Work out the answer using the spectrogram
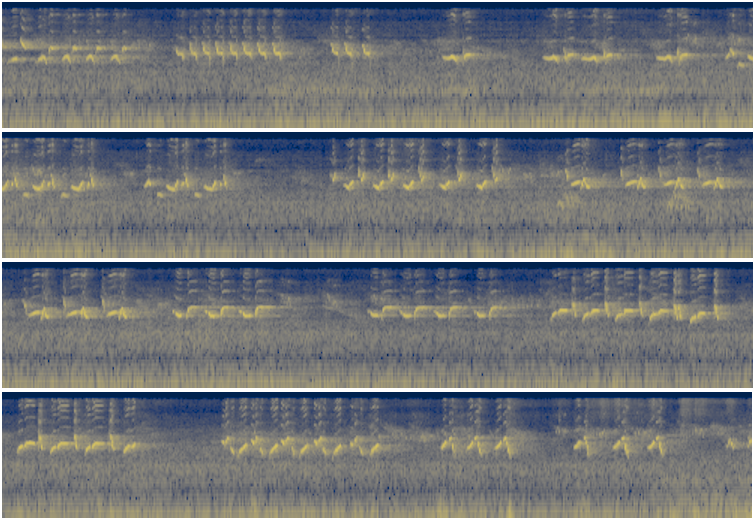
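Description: Songbirds singing: short phrases of quick, repeated down-slurred chirps, one phrase after another with brief pauses.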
